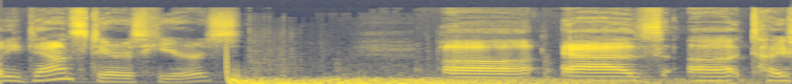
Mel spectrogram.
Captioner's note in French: grondement fort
